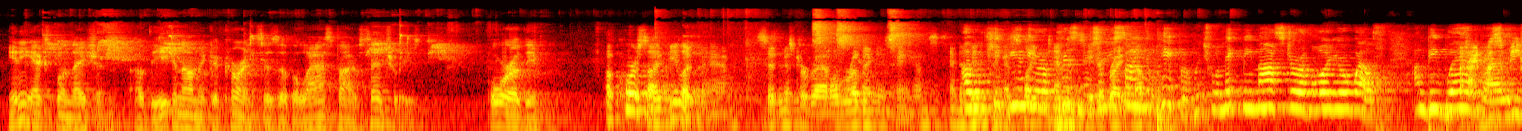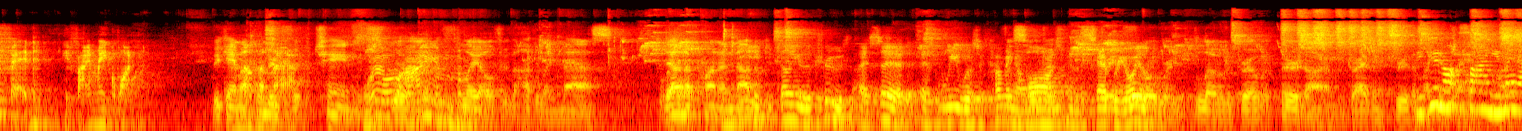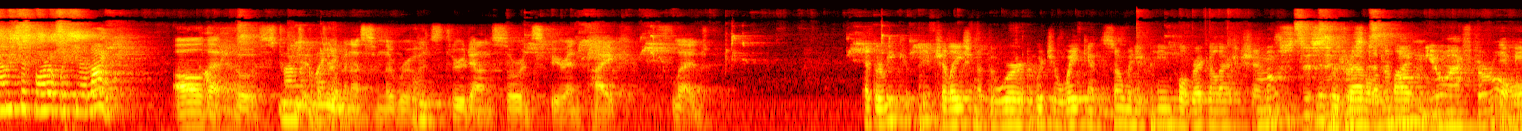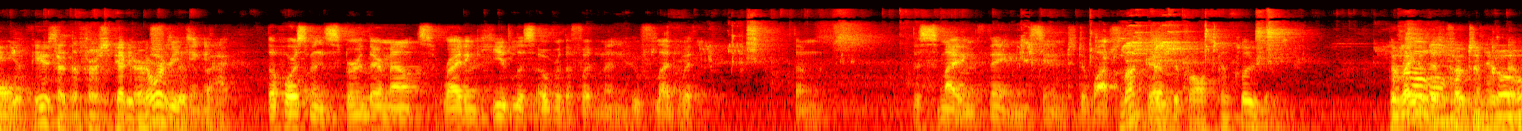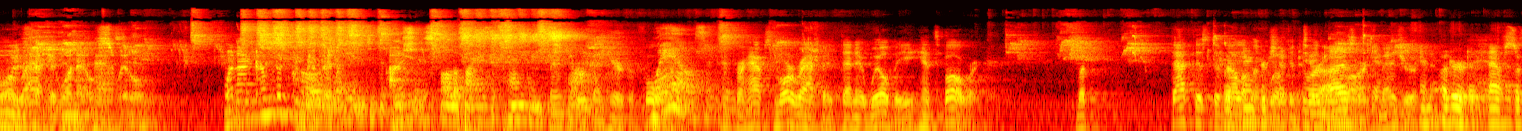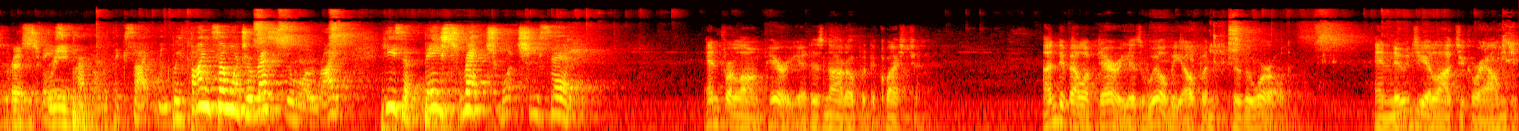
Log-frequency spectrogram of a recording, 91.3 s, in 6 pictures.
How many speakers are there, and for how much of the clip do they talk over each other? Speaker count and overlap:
five, about 29%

